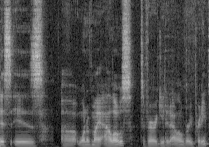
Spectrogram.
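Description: A man talks at a moderate pace in a fairly low pitch. He has a normal speaking voice. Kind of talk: casual tutorial vlog. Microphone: phone near.

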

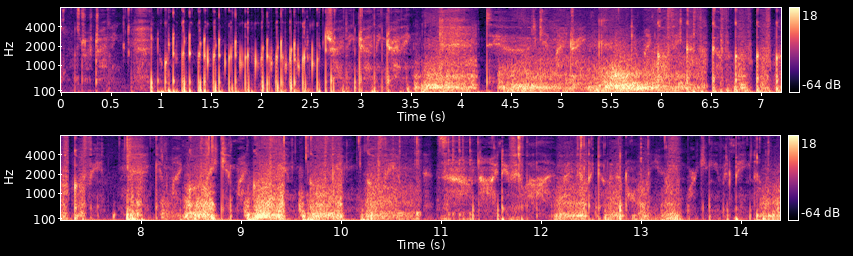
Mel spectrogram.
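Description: A woman is whispering. Her pace is fairly quick. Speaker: ASMR creator. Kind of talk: soft ASMR rambling with repeated words. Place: home room. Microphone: studio mic.

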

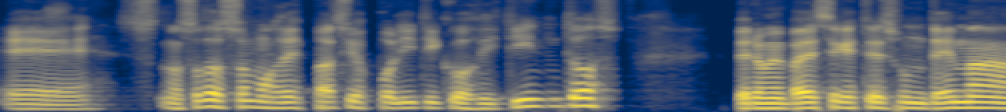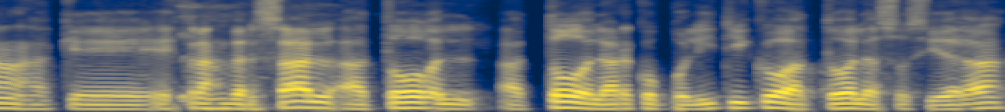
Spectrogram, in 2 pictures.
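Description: A man speaks in a normal speaking voice at a fairly high pitch and moderate pace. His pitch variation is ordinary, and the background is quiet. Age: 30s. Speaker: provincial legislator. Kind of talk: public hearing speech.

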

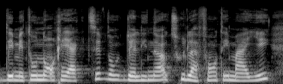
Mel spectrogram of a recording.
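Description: Her voice is at a medium pitch, and this woman speaks with a Quebec accent at a fairly quick pace in a monotone, flat intonation. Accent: Québécois French. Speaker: natural dyer. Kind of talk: casual interview.

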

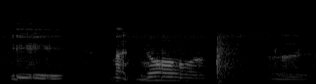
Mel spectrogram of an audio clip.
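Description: A man speaks at a fairly high pitch, and the sound is dry with no echo. Background noise is noticeable. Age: 80s+. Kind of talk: interview answer. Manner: hesitant. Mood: calm, slightly aggrieved. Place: garden.

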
